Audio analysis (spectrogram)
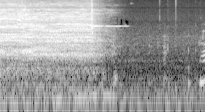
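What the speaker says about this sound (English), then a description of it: "So I dry them, I'll quick dry them." A hair dryer blows loud and close to dry stencil paint on canvas, a steady roaring whoosh for about two seconds before it switches off and winds down into quiet room tone with faint clicks.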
